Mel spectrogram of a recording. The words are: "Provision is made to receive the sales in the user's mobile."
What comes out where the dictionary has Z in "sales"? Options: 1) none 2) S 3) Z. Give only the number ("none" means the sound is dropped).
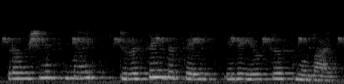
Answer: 1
